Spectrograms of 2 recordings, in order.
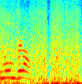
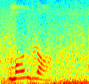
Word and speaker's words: Mont Blanc: It's Mont Blanc. And you're standing outside Mont Blanc. Mont Blanc. Mont Blanc. And you don't have to pronounce the T in that.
